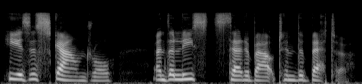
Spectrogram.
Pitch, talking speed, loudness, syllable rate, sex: 200 Hz, 200 wpm, -21 LUFS, 4.9 syllables/s, female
